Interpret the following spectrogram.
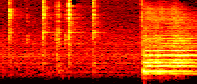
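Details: After replacing turn signal switch, wiper switch and horn cancel cam: a few light mechanical clicks, then a loud steady horn blast holding its pitch; horn now works, having not worked before.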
